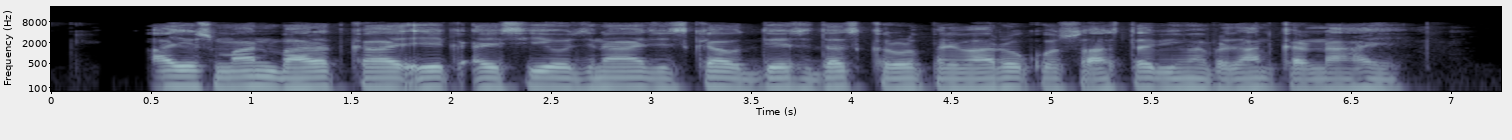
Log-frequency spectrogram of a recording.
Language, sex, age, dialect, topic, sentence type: Hindi, male, 18-24, Awadhi Bundeli, banking, statement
